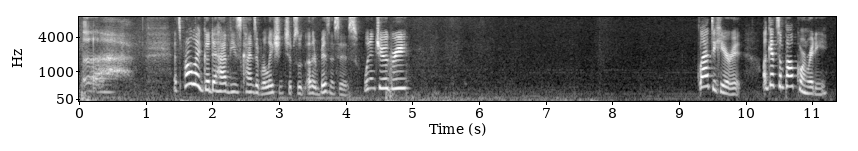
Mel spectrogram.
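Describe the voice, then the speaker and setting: A woman's voice: on the high side, big pitch swings, fairly quick, slight background noise. A woman playing a young tomboy childhood friend, casual, teasing and caring, in a scripted ASMR roleplay. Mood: relaxed, teasing. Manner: casual, teasing, addresses listener as dude. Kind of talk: ASMR roleplay, scripted one-sided conversation.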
